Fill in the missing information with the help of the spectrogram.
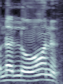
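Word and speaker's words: loan: जब वर्ड में ओ ए आए तो ओ ए को ओ से साउंड देना है। ओ ए के लिए साउंड क्या देना है? ओ का साउंड देना है तो इसे क्या पढ़ेंगे? र ओ ड रोड ल ओ लन road लोन लोन road eighth देखिए जब वर्ड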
